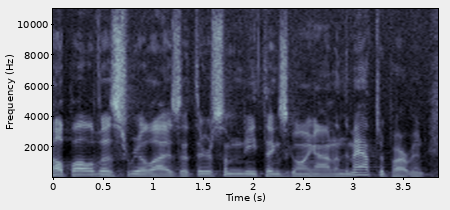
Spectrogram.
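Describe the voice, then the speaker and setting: At a moderate pace, a man talks in a normal speaking voice. His pitch is medium and his intonation fairly even. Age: 60s. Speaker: math teacher. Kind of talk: panel discussion.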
